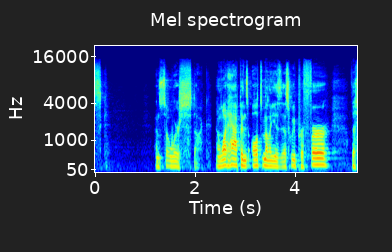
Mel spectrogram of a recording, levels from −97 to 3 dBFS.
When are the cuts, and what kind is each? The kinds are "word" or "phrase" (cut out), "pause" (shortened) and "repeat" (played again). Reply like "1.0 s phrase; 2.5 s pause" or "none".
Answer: 2.3 s pause

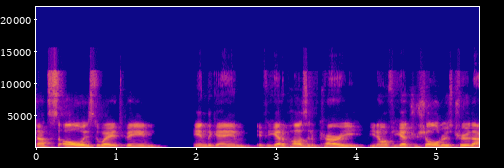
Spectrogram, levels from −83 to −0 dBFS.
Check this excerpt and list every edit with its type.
none

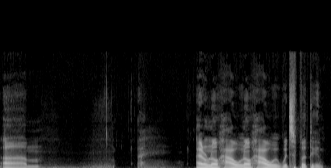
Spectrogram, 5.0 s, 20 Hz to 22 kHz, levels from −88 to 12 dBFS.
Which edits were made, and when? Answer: 3.6 s repeat

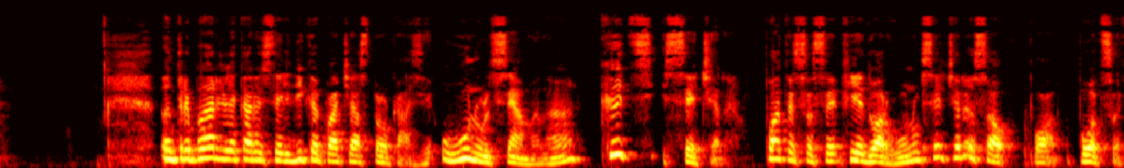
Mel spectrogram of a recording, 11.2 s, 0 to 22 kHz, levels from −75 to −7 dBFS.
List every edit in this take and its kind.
5.9 s pause; 7.5 s pause; 9.2 s word

